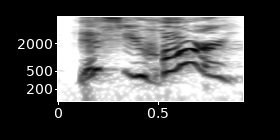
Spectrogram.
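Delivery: yelp. A narrator's reading. Eddie teases the bear, yelping. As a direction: yelp it out teasing. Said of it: "yelped Eddie".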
